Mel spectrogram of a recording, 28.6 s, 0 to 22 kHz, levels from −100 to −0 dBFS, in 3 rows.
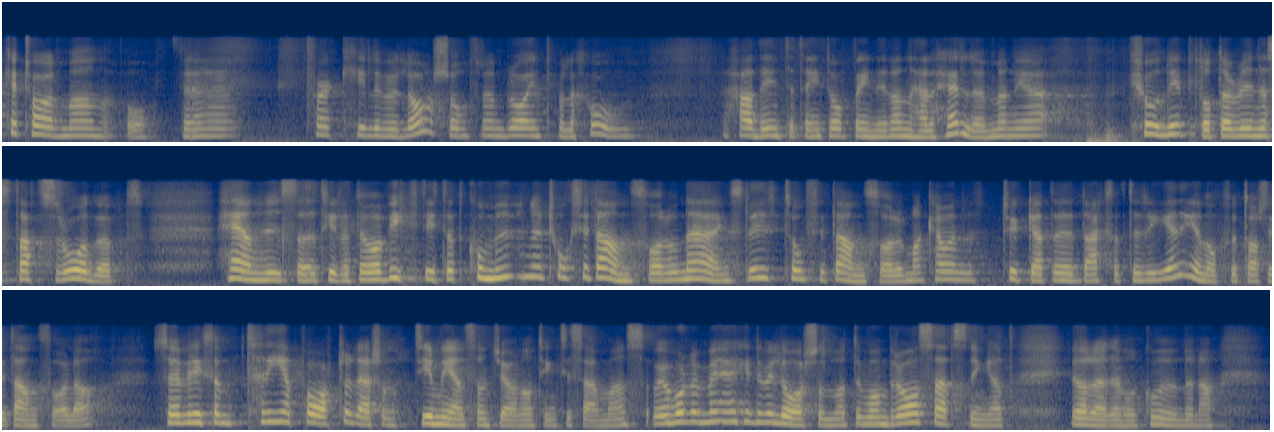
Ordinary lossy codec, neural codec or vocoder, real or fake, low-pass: none; codec, 16 kHz, about 1 kbps, DyCAST, with the encoder's durations; fake; none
